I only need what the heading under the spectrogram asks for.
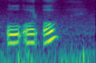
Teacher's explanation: इसको कंठ और ओष्ठ दोनों की सहायता से बोलते हैं हम, ओ और औ। इसलिए इन वर्णों का नाम दिया गया कंठोष्ठ्य।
